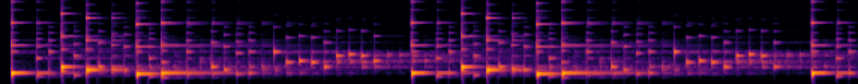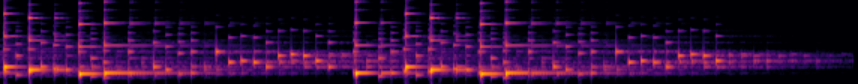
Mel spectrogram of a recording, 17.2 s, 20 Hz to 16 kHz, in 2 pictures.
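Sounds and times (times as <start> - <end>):
phone ringtone: 0.1 - 3.0, 4.1 - 7.2, 8.1 - 11.4, 12.1 - 15.0.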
